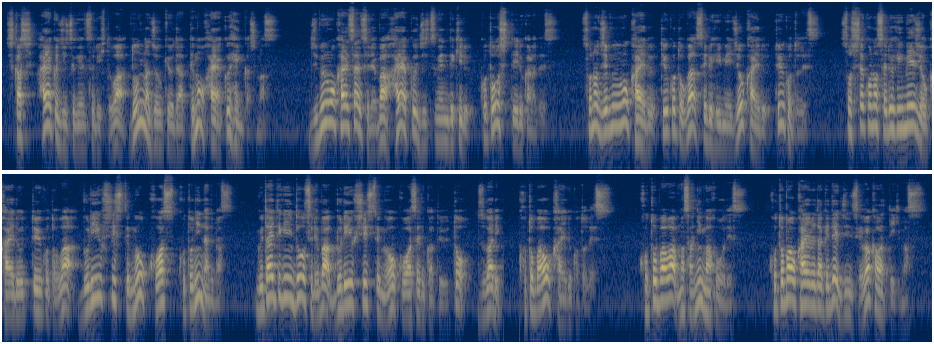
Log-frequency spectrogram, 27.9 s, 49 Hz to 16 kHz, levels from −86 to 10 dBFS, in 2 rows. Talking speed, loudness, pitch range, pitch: 425 characters per minute, -24 LUFS, 135-220 Hz, 180 Hz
